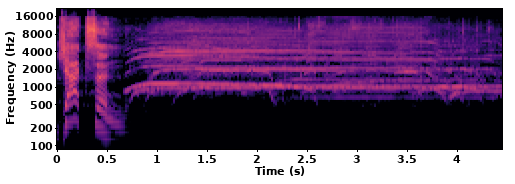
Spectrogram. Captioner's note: audience cheering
